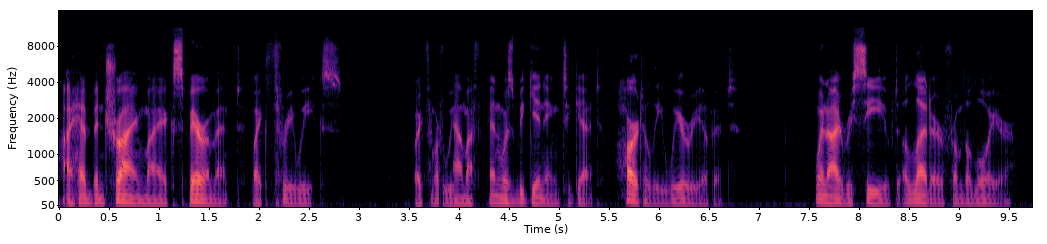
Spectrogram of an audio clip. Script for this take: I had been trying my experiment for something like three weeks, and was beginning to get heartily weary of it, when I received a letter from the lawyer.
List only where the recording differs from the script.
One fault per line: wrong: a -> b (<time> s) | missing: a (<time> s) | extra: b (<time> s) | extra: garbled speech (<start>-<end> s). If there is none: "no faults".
missing: for something (1.8 s)
extra: garbled speech (3.6-4.2 s)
